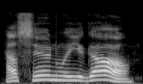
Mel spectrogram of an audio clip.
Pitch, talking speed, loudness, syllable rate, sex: 180 Hz, 210 wpm, -15 LUFS, 4.0 syllables/s, male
